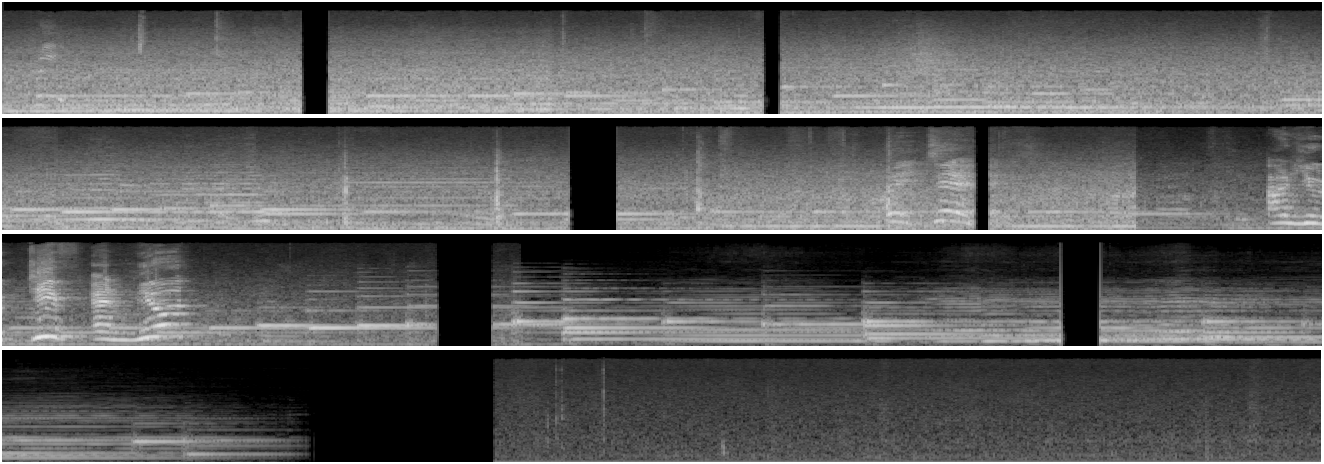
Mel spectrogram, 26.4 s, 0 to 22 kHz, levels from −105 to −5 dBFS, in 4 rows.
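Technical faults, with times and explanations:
1.49–1.63 s, 3.80–3.89 s, 9.43–9.67 s, 11.45–11.54 s, 15.36–15.65 s and 18.48–18.68 s: Bluetooth stall. The sound drops abruptly to silence for about 80 to 280 ms, then resumes without a fade. The likely cause is radio interference delaying packets. The headphones' small playback buffer empties, so output halts until the retransmitted audio arrives and playback picks up where it stopped or slightly later.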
